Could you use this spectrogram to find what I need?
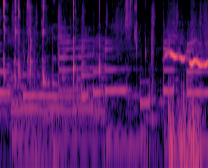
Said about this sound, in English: I can't either. I can only do it because of band and I'm really bad at it. Can you whistle in?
